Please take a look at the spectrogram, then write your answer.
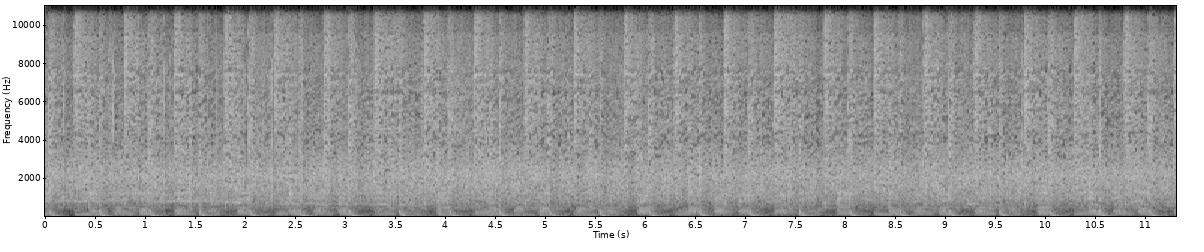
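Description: A crowd claps and cheers loudly and steadily over pounding rhythmic music with a heavy beat, the noise sustained at full level for the whole stretch without letting up.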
